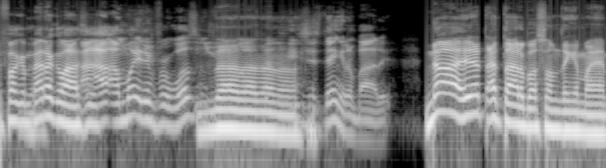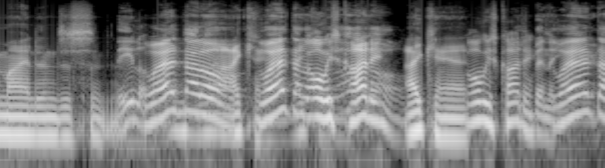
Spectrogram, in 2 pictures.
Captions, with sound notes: fucking metal glasses. I'm waiting for Wilson. No, no, no, no. He's just thinking about it. No, I thought about something in my mind and just-- (Non-english Speech) Always cutting. I can't. Always cutting.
